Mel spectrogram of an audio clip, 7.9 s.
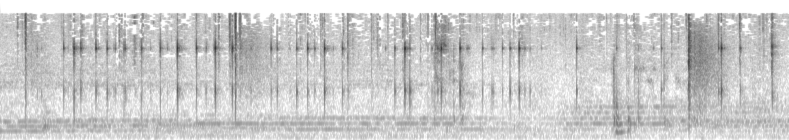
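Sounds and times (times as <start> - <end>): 
object dropped into small glass vial of water clinking: 0.2 - 7.8.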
